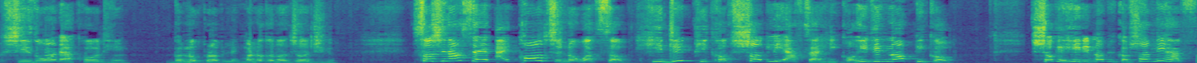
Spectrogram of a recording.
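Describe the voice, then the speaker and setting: A woman with a Nigerian accent and a high, fairly bright, slightly rough voice hosts a session reading and reacting to a viewer's story. Her storytelling is animated, emphatic, and opinionated, with running commentary as she breaks in to speak straight to listeners.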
